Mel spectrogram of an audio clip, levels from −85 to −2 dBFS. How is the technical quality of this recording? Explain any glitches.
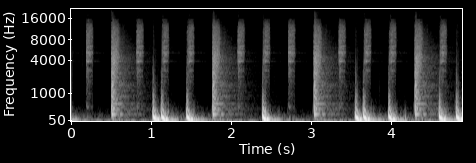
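The recording has two brief glitches, both from lost LE Audio frames. At 2.41 s a gap of about 7.5 ms, which points to a single lost frame, is patched by the LC3 decoder. It replays the previous spectrum with randomised signs, leaving a grainy blur. From 4.16 to 4.19 s a longer 30 ms loss produces a noisy smear where tones lose their pitch.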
